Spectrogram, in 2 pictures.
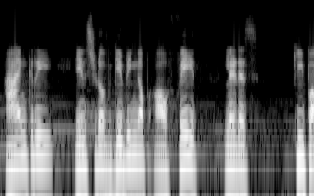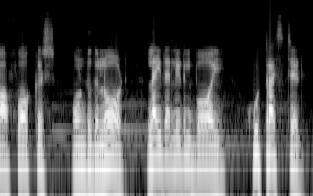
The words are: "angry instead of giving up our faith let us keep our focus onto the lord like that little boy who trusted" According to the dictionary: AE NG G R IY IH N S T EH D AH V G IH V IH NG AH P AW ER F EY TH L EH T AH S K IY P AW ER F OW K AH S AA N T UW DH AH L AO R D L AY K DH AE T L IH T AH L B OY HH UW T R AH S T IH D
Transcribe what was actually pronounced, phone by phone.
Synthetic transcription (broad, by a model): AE NG G R IY IH N S T EH D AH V G IH V IH NG AH P AW ER F EY T L EH T AH S K IY P AW ER F OW K AH S AA N T UW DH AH L AO R D L AY K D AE T L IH T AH L B OY HH UW T R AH S T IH D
